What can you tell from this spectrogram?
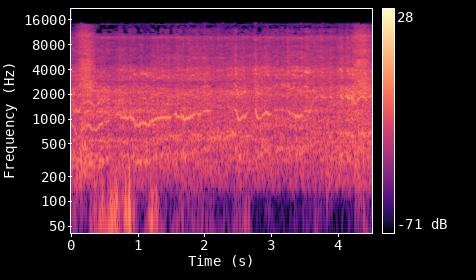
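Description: Electric motor and gearbox of a 1/10-scale RC crawler truck whining, the pitch wavering up and down with the throttle as it creeps along.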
